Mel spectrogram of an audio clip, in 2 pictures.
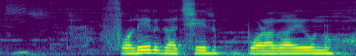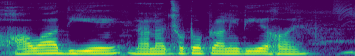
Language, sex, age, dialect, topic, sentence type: Bengali, male, 18-24, Standard Colloquial, agriculture, statement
